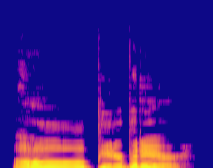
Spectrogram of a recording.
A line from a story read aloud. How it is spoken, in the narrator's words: groaned inwardly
